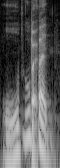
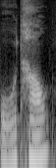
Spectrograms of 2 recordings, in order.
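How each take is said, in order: First: The second syllable is pronounced ben. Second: The second syllable is pronounced tao. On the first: The speaker calls it wrong. "不要把它成读作吴本" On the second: The speaker calls it right. "要读作涛了"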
